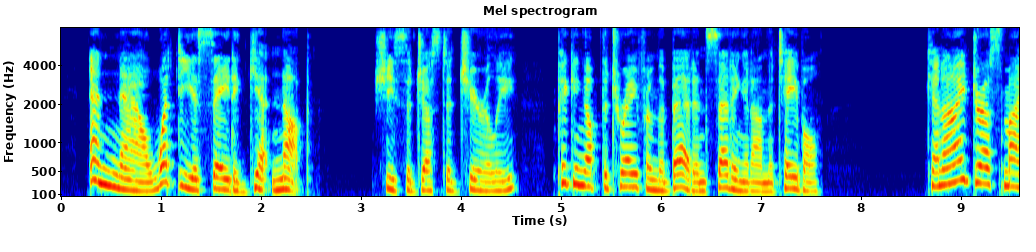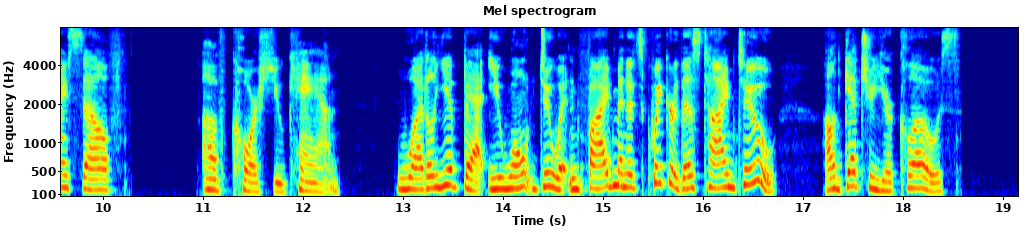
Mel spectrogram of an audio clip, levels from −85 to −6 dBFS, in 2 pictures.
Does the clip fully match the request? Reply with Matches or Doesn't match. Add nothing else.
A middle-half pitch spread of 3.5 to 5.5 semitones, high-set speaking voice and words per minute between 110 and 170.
Matches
